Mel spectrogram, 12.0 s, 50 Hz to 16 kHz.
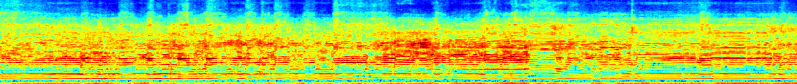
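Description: A Braun Series 7 body groomer trims body hair with a steady electric buzz and a strong mains-like hum, running continuously at close range with slight fluctuations as it moves over the skin.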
